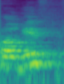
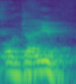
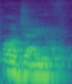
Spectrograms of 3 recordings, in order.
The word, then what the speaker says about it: ogive: Cumulative frequency polygon curve, this curve is short known as ओगिव but it is pronounced as ogive. It is not ogive, it is ogive. What is it? This is just ogive.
